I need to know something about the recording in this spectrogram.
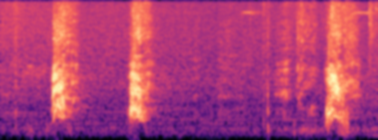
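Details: A dog named Lemmy barks three times, each bark a short, sharp burst spaced about a second apart, with a quiet pause before the last one.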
